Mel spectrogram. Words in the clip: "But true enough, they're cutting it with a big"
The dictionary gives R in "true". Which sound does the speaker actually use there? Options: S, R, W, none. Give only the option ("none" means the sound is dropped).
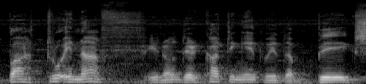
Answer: R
